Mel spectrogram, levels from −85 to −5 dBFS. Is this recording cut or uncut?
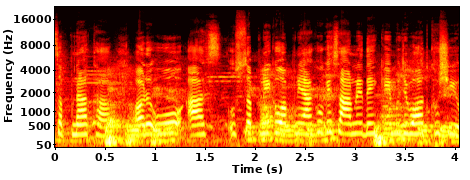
uncut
